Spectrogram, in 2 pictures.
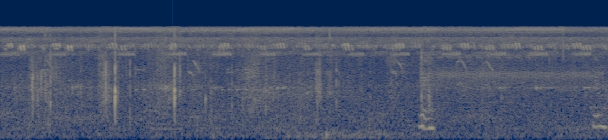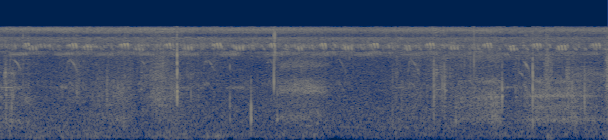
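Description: Insects chirping in a steady, fast, even pulse, with a few sharp clicks and knocks on top, the loudest about a second and two seconds in.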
